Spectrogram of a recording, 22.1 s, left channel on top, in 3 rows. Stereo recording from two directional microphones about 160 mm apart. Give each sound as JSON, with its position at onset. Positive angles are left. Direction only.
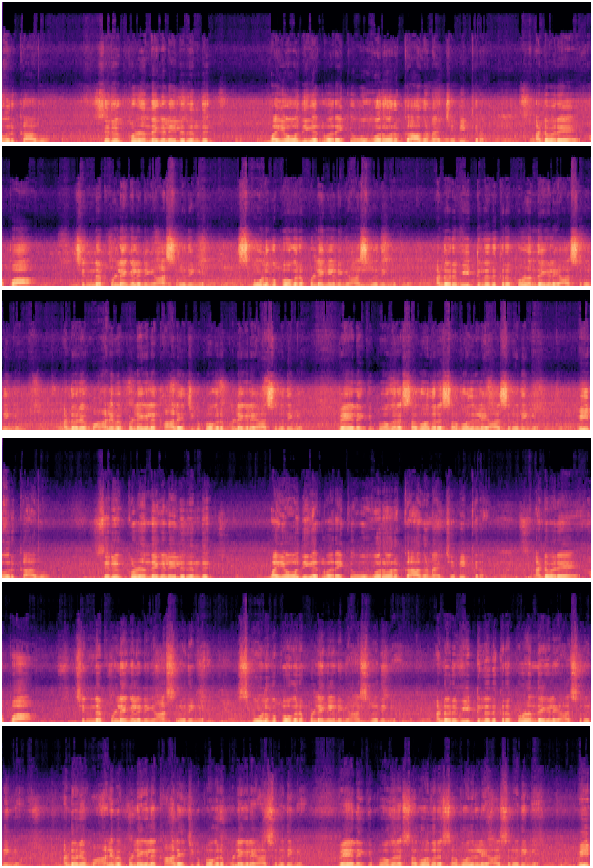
{"t": 0.0, "sound": "speech", "side_deg": -15}
{"t": 10.6, "sound": "speech", "side_deg": -20}
{"t": 12.7, "sound": "speech", "side_deg": -15}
